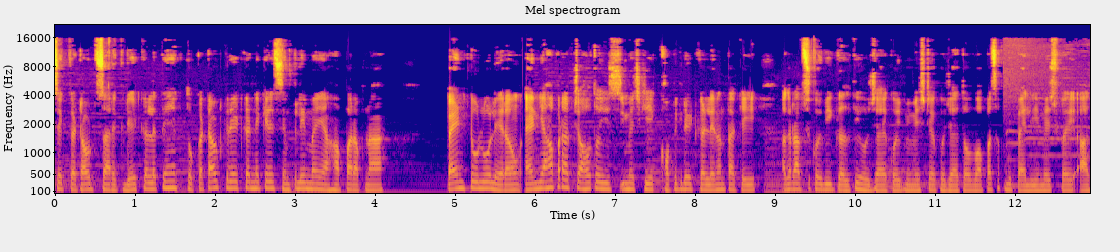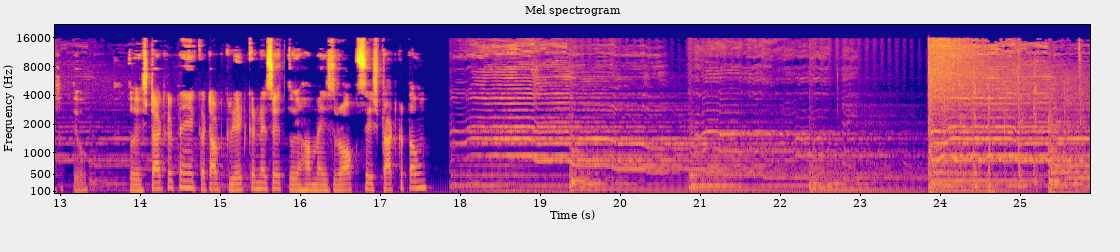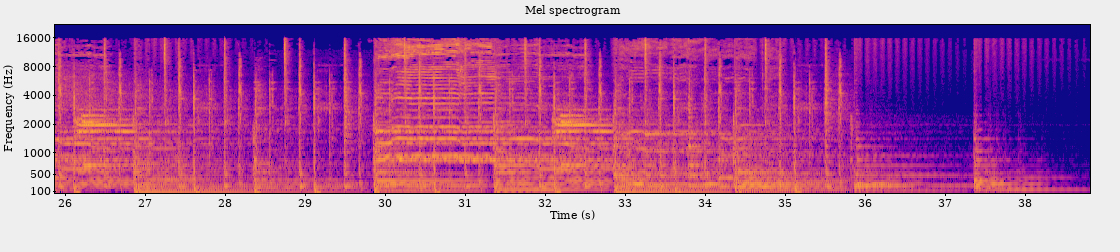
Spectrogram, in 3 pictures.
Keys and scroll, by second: 16.1 alt+space, 16.3 alt+space, 16.6 alt+space, 17.4 alt+space, 17.5 ctrl+z, 18.2 space, 18.4 space, 18.7 space, 18.8 space, 19.0 ctrl+z, 19.5 alt+space, 20.0 alt+space, 20.3 ctrl+z, 20.5 ctrl+z, 20.7 alt+space, 20.8 alt+space, 21.8 space, 21.9 space, 22.4 alt+space, 24.1 alt+space, 24.3 ctrl+z, 24.5 Return, 24.5-27.9 typing, 25.5 ctrl+z, 28.3 ctrl+l, 29.2 ctrl+Return, 30.4 alt+space, 30.6 alt+space, 30.9 ctrl+alt+d, 31.1-32.9 typing, 31.2 alt+space, 32.2 ctrl+alt+z, 32.4 ctrl+Return, 33.3 alt+p, 33.5 alt+space, 34.4-36.6 typing, 34.6 ctrl+alt+z, 38.0 alt+space.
